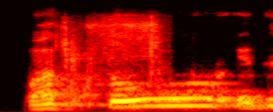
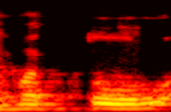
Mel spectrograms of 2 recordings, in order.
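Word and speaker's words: وَالطُّورِ: Kita lihat saja dari bentuknya itu watturi, dibacanya turi, tidak boleh watturu atau watturo. Karena sumpah itu harus selalu dibaca di dikhofatkan. Di sini ciri khofatnya itu kasroh. Watturi demi tur.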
